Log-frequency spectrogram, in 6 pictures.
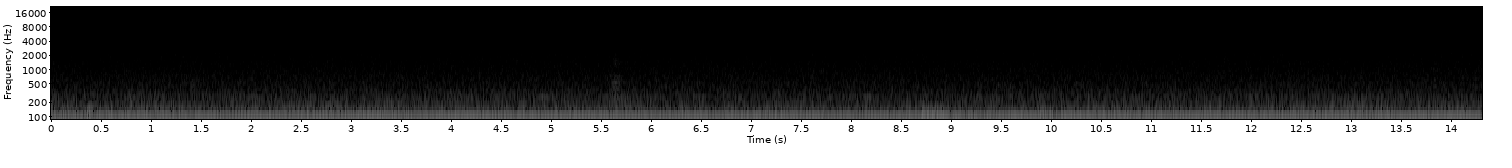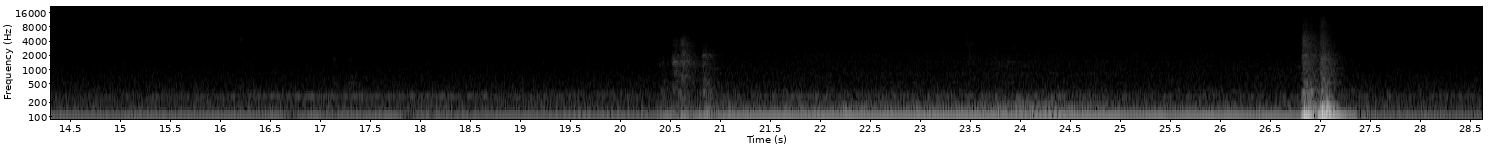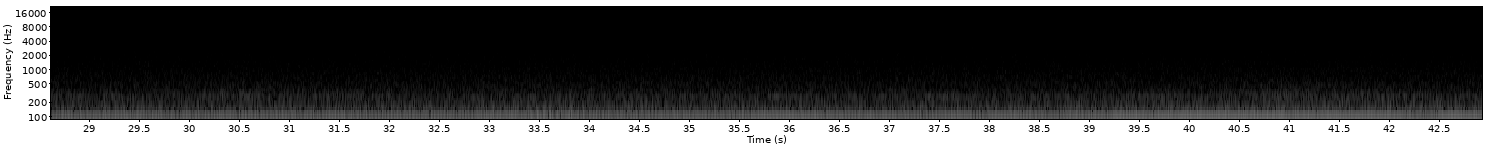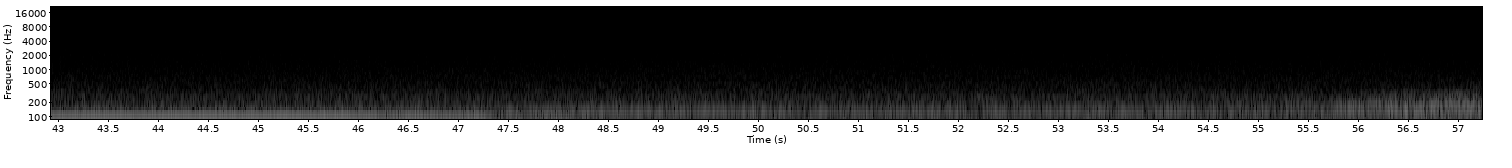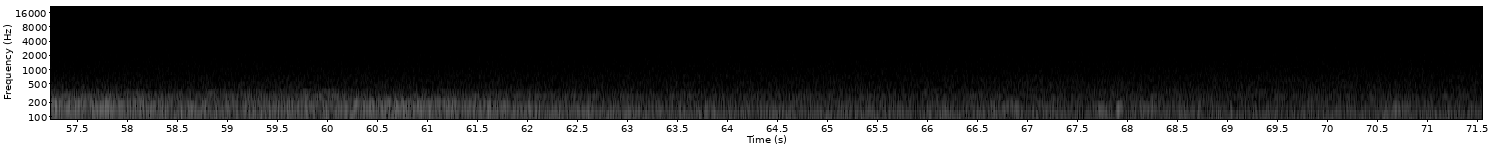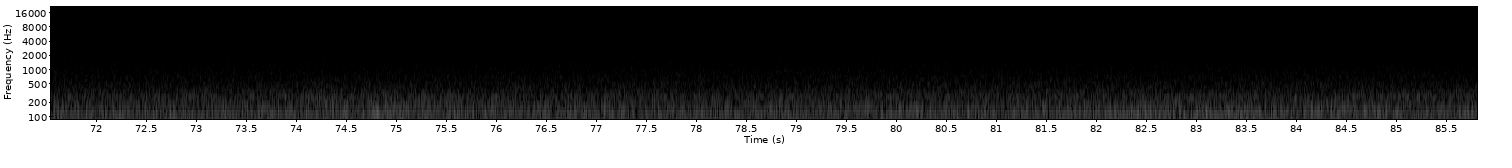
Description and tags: Ambience recorded in one of the rooms upstairs with a Zoom H1.
Front door is opened and closed.
Also some airplane noise.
